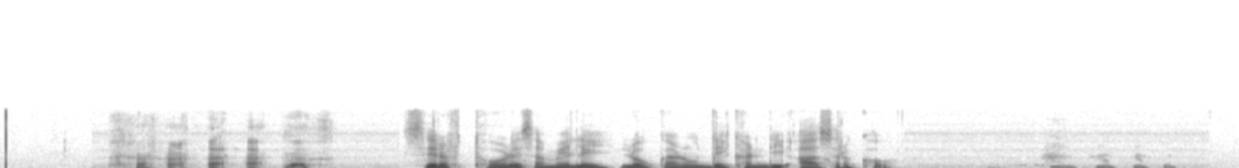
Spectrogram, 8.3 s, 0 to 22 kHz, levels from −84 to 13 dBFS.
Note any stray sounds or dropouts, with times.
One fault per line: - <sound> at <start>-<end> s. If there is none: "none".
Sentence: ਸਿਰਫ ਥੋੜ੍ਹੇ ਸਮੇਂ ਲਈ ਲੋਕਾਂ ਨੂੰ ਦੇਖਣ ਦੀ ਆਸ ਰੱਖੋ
- laugh at 0.7-2.3 s
- laugh at 6.6-7.9 s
